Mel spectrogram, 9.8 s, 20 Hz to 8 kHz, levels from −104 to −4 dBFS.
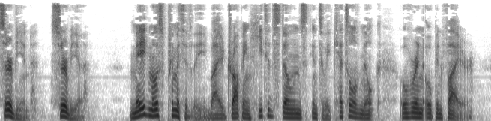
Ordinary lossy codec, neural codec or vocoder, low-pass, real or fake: MP3, 32 kbps; none; 7.2 kHz; real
